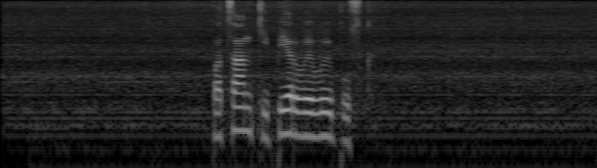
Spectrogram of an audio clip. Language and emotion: Russian, neutral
